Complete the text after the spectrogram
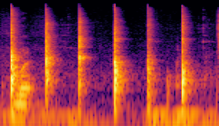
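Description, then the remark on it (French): A single person claps their hands six times in a quick, steady rhythm, each clap sharp and crisp over a faint low hum. “on peut applaudir.”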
